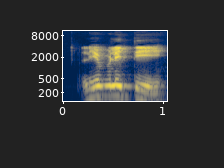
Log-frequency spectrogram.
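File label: "liabiliti", Malay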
